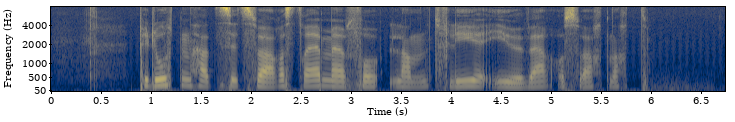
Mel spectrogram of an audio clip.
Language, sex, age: Norwegian, female, 24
